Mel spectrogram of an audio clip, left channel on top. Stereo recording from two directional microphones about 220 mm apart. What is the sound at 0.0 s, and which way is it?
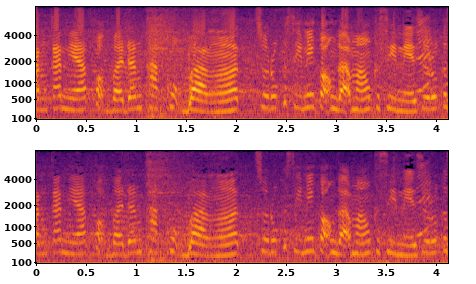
Speech, 5° left (ahead or behind).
